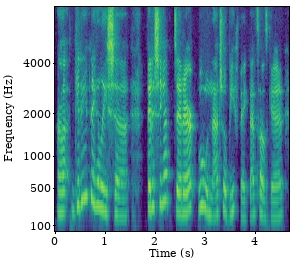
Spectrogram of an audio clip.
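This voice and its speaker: Young woman streaming from home, kinda high voice, stuffed-up nose, chatty and full of likes and ums. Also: animated, fairly quick, mellow. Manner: chatty, filler-heavy, reacts to comments. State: congested, recovering from illness, occasional cough. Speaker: livestream host. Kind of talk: casual livestream chat, reading viewer comments. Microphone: desk microphone.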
